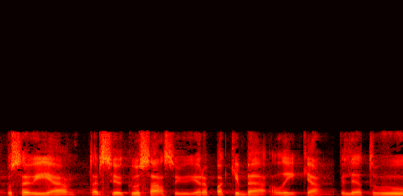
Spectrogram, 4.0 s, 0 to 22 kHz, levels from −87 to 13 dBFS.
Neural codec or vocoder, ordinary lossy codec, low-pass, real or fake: none; MP3, 48 kbps; 7.2 kHz; real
